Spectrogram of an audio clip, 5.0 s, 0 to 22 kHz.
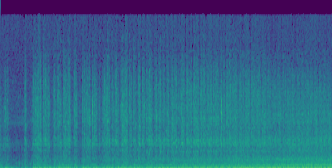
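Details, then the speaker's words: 1984 BMW 633 CSi auction car started with half a tank of gas, oil, coolant and spark: engine fires and sputters unevenly as the throttle is pumped, revs hunting. It will not stay running. "She just doesn't want to stay running. I have a half a tank of gasoline."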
